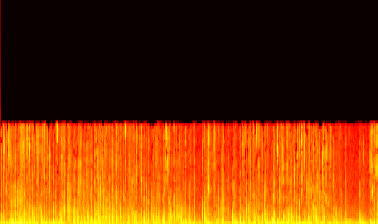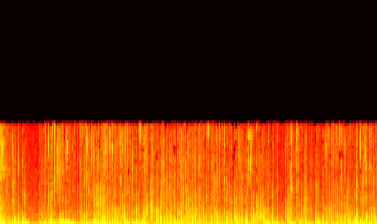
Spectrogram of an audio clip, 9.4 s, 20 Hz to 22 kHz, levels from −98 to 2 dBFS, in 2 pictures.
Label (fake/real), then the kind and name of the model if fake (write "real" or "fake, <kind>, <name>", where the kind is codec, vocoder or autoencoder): real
